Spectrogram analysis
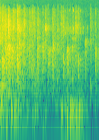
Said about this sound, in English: Keep it going for Jesse Elias. Clap your hands all the way to the mic for Mr. Elias.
